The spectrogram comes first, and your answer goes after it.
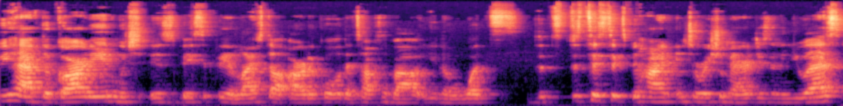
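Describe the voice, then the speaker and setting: A woman with an American accent talks at a very fast pace with hardly any pauses. Her tone is animated, with big swings in loudness. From US suburbs. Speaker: podcast host. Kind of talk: casual podcast chat; reading out resource links.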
